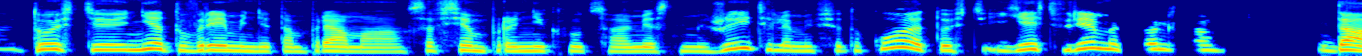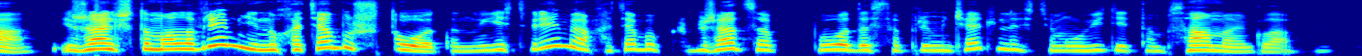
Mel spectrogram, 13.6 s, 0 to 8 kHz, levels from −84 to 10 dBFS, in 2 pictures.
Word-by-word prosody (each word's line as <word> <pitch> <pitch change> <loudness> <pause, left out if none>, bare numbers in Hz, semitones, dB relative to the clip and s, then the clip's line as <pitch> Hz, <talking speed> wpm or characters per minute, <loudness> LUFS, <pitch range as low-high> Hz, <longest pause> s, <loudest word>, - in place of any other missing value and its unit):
То 260 +2 +3
есть 240 -2 -3
нету 240 0 +2
времени 205 -3 +1
там 180 -1 -8
прямо 175 -3 -3
совсем 200 +2 -3
проникнуться 190 -2 -5
местными 180 +1 -5
жителями 235 - -1
и 195 - -11
всё 200 0 -11
такое. 285 - +2
То 215 - -1
есть 210 - -12
есть 240 +1 -1
время 280 +3 +3
только 240 -3 -4 0.5
Да. 205 -6 +4
И - - -5
жаль, 270 +4 +8
что 275 - +2
мало 270 +1 +6
времени, 400 - +5
но 240 +1 +2
хотя 250 +7 +2
бы 330 -2 +1
что-то. 205 -9 +1
Но 190 +1 -9
есть 230 +3 -6
время 370 +1 +1
хотя 235 +3 -5
бы 250 -1 -4
пробежаться 235 +4 -1 0.2
по 240 +1 +3
достопримечательностям, 220 +1 -6
увидеть 210 0 -6
там 195 -2 -12
самое 210 -5 +1
главное. 175 +1 -11
220 Hz, 175 wpm, -22 LUFS, 195-260 Hz, 0.5 s, жаль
